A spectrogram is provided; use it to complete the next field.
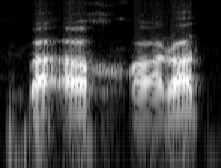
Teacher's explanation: یہاں خا پر ہوگا، خا پر اس لیے ہے کہ خا حروف مستعلیہ میں سے ہے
